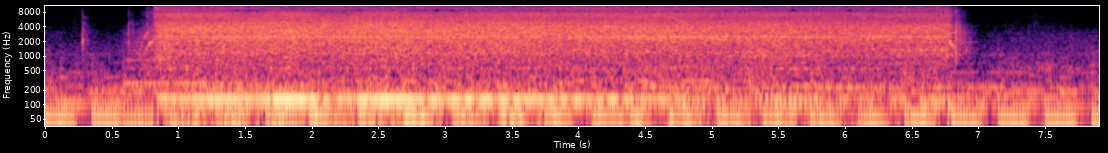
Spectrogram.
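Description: Worx Hydroshot 40V cordless pressure cleaner spraying for about six seconds: a steady hiss of the water jet over the low hum of its pump motor, starting about a second in and cutting off sharply near the end.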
